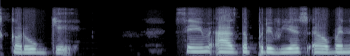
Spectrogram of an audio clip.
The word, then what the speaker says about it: करोगे: Okay, remember it's not karoga for a boy, it's karoge.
